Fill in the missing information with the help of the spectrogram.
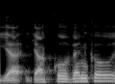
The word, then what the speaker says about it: Yakovenko: Pounding the Table, you've had Anthony Scaramucci, the founder of Solana, and Tuli Yakovenko, is that how you say his name? – Mm-hmm.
